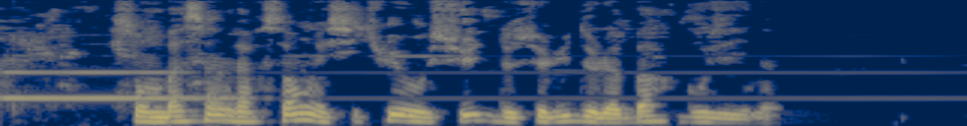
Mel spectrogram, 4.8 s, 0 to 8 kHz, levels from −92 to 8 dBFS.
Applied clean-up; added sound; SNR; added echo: classical method spectral subtraction.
